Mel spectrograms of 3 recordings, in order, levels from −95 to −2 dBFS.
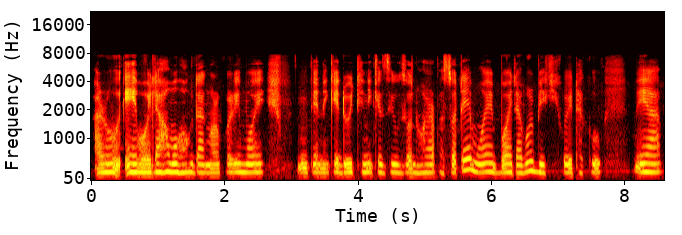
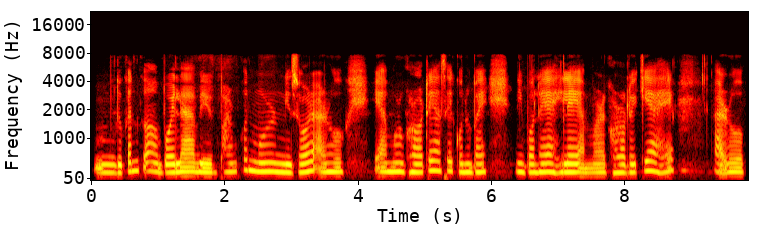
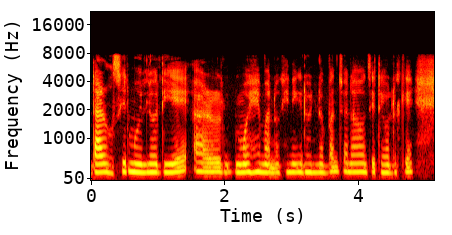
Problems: constant background noise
